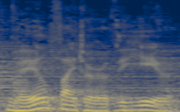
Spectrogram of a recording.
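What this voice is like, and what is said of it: Soothing, sexy announcer voice. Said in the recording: “Such a soothing, sexy voice”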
